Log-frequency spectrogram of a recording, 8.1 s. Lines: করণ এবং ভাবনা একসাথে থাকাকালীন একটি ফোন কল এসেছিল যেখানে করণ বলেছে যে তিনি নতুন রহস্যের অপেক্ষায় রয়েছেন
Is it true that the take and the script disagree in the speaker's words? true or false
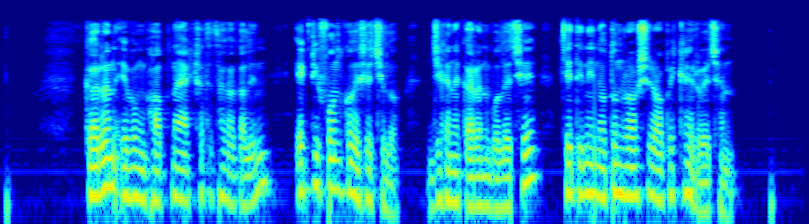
false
